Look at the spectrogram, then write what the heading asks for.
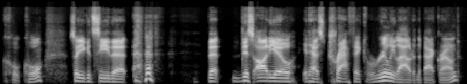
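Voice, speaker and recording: A man's voice: medium pitch, measured pace, fairly bright tone, no echo, studio quality. A man hosting a live screen-share editing tutorial, talking casually and rambling with frequent chuckles. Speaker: host.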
